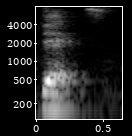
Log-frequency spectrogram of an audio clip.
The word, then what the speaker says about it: debt: um debt is debt as in debt it's pronounced debt but i'm not saying death okay i'm not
